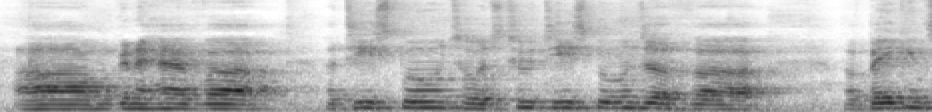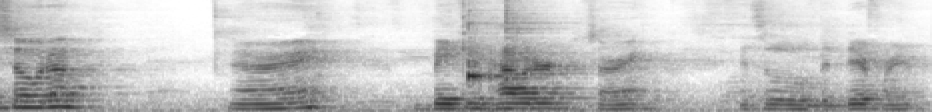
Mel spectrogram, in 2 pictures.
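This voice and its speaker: A man hosting a casual home cooking demo, rambling and correcting his own slips with a chuckle. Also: on the high side. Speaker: home cooking show host. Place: home kitchen. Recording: echoey kitchen, clear background noise.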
